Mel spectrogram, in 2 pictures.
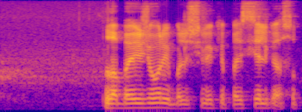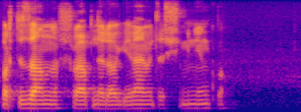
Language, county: Lithuanian, Vilnius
